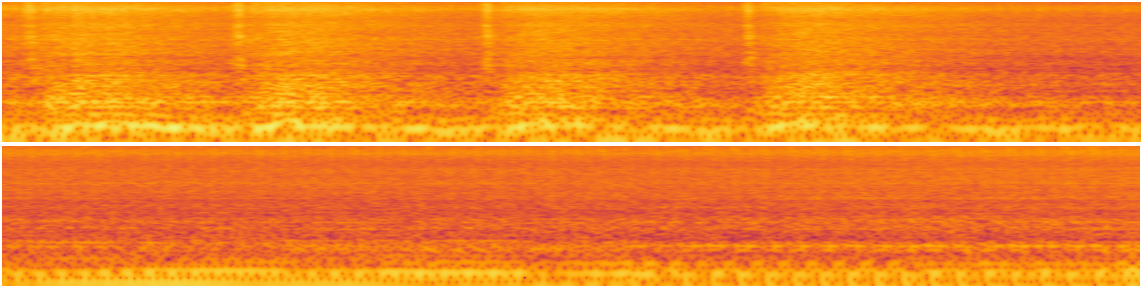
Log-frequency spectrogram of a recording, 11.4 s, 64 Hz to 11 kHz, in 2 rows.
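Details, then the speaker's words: 2003 Silverado LS6 V8 after replacing cheap intake gaskets with name-brand ones; previously ran rough, backfired, MAF code blamed on intake leak; a few blips then steady, even idle with deep low rumble, no stumble or hunting; normal idle. "Oh boy, that sounds so much better. Definitely needed the newer intake gaskets. Don't go cheap on those. It makes a difference."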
